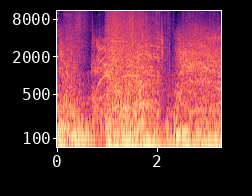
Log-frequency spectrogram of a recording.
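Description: Weapons clash with a sharp energy blast.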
